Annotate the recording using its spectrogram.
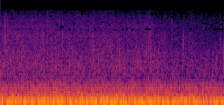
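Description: Low, steady rumble from a music video's opening sound design, without melody or voice, played over the burning-car intro.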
